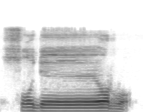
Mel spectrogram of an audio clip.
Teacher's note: Su kalın, dü ince. Ra harfi de kalın okunuyor.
